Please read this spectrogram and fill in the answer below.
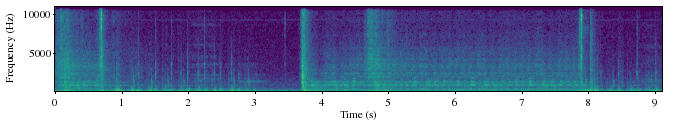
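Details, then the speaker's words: Chevy El Camino sat about a month and a half: repeated steady starter cranking bursts without catching; no start because no gas reaching the engine, fuel filter bone-dry, tank empty though the broken gas gauge read full. "damn well here's the reason no gas getting up in the car nothing coming out of fuel filter I check the other side nope bone-dry"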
